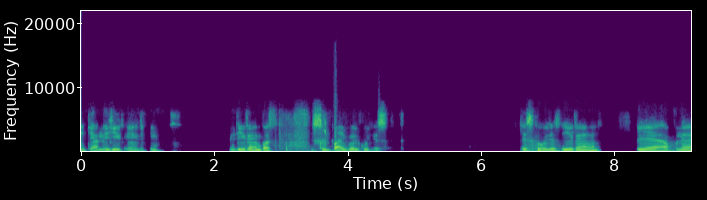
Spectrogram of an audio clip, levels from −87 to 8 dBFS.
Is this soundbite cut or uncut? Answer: uncut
